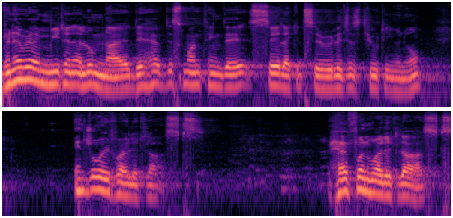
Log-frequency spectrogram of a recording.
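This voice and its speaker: Speaking with a Pashto accent at a fairly quick pace, the voice shows ordinary pitch variation and long, frequent pauses. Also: man, medium pitch for a man. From Pakistan. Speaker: graduating student speaker. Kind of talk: ceremony speech.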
